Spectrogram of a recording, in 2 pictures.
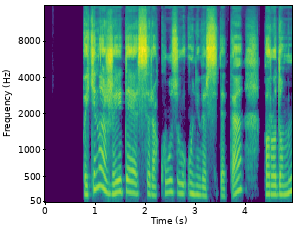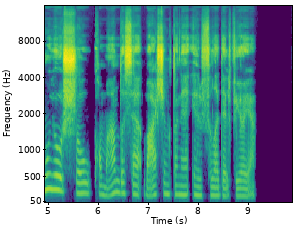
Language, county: Lithuanian, Klaipėda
